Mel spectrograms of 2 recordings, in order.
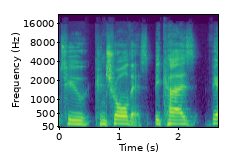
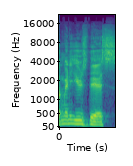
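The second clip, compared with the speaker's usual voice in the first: normal talking voice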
